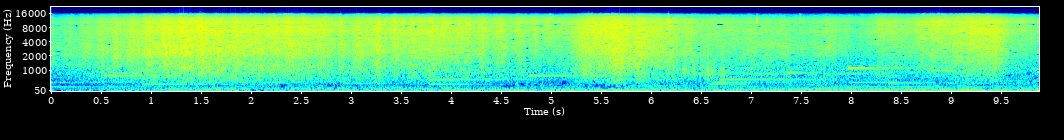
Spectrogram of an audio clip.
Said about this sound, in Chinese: 这个声音有没有让你觉得很凉快？拿着水管洒水浇菜的人叫虞山范宽，是一位建筑师、绘画者。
